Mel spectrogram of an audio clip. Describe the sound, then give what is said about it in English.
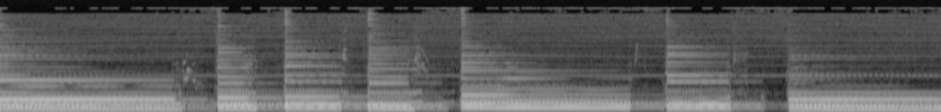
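A chord stacked in perfect fourths slides up and down by parallel planing, sounding as about eight sustained, bright chords separated by brief gaps, alone without talk. “Let's move a chord made up of perfect fourths. Let's move it with chord planing, just up and down, just going by sound.”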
